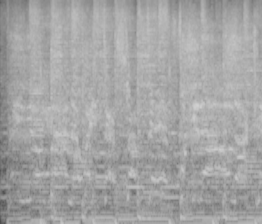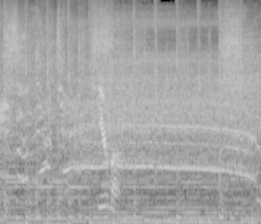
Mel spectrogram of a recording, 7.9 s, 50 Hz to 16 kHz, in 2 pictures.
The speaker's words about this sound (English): And then when it just goes full on hard rock at the 3 minute mark, it's like a minute to a minute and a half of just, you know, melting your brain.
